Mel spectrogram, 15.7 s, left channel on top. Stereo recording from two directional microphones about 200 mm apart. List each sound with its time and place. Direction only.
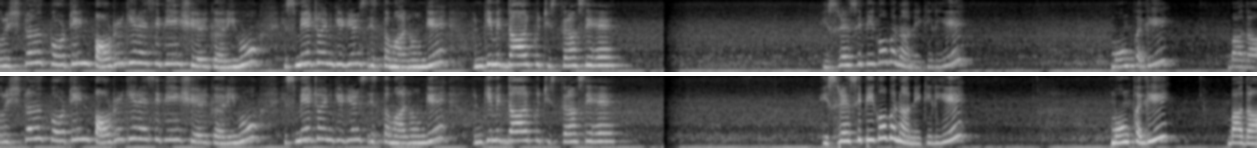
0.0 s a woman's voice: centre (ahead or behind)
10.2 s a woman's voice: 45° right (ahead or behind)
13.9 s a woman's voice: 55° right (ahead or behind)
